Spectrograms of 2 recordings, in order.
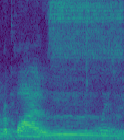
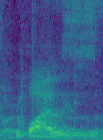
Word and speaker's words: requires: people saying it right requires put your finger there and hold that last sound requires it's voiced isn't it I'm hearing I'm hear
